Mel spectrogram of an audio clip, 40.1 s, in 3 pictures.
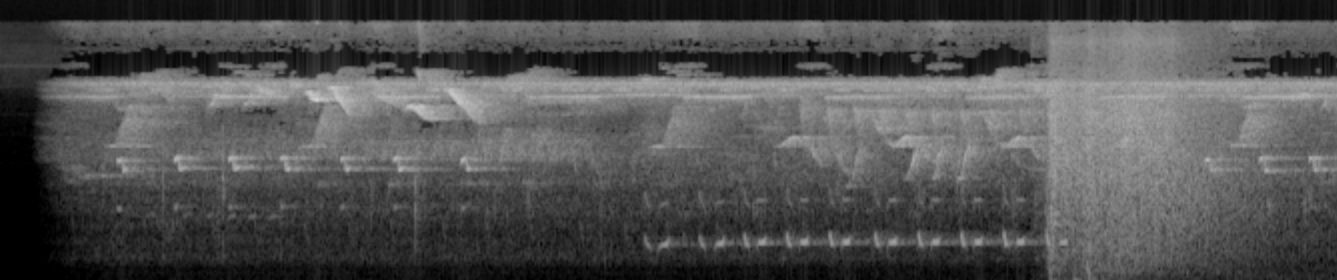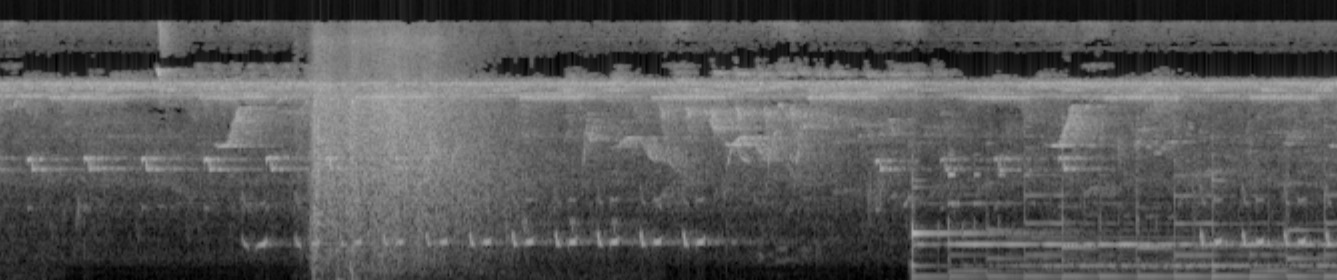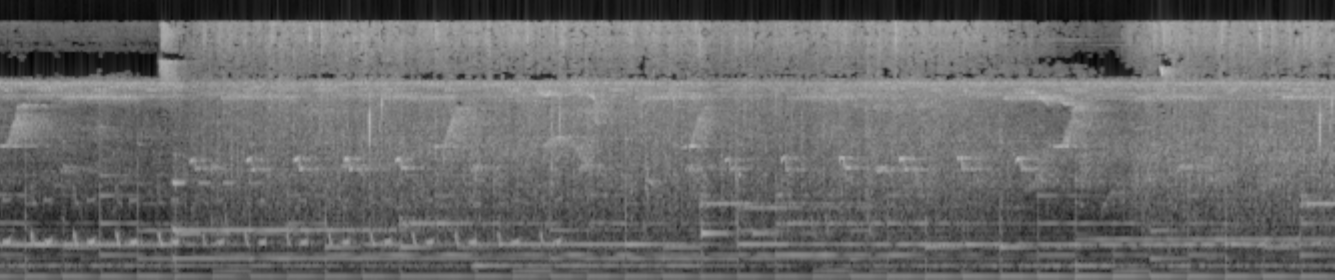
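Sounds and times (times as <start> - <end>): birds calling: 15.8 - 21.3, 22.4 - 40.0.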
